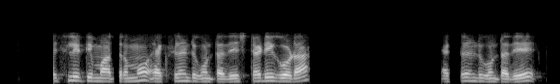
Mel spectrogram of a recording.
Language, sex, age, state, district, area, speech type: Telugu, male, 30-45, Andhra Pradesh, Sri Balaji, rural, conversation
